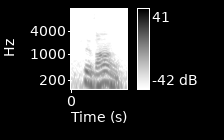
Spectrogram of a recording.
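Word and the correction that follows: Fluevog: Did I put an N in there? There should be Fluvog.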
